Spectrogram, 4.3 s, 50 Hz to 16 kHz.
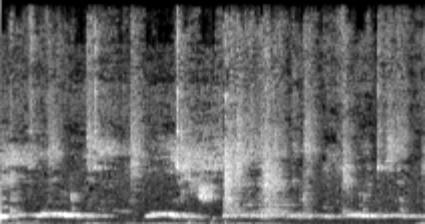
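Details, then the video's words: A Bangkok-line zebra dove (perkutut), a ring-bred bird hatched 27 September 2022, gives a powerful, steady, mid-pitched cooing that runs almost unbroken with two brief pauses; low rumble and faint chirps behind. "PERKUTUT BANGKOK SUARA POWER FULL"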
